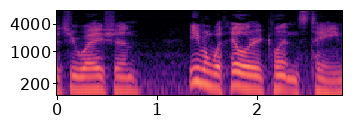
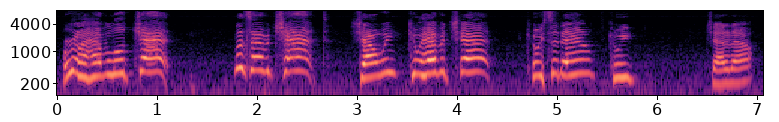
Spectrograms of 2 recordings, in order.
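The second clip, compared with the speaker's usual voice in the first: sing-song; 12 semitones higher than usual. Pretend. Playful sing-song chat invitation.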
